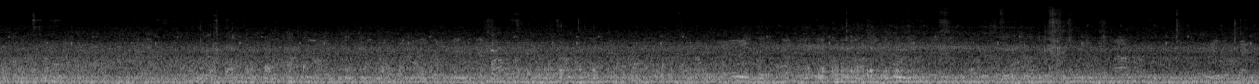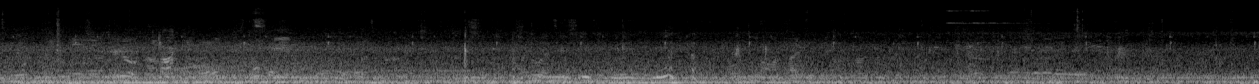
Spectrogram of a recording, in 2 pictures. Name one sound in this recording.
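Traffic hums in the background.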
